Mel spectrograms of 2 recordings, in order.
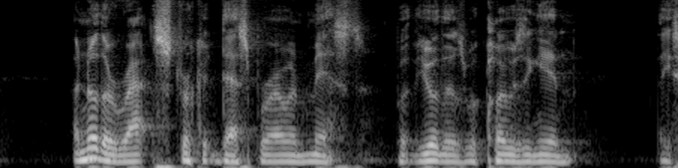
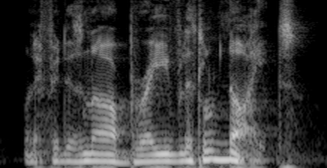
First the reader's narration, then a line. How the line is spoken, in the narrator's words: Botticelli said, sneering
